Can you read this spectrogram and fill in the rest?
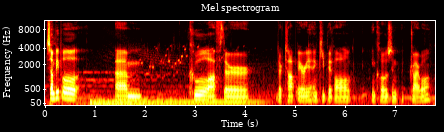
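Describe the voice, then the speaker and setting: Calm, low-key man streaming a game. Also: faint music behind. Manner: relaxed, unhurried, thinks aloud with restarts. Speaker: livestreamer. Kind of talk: casual gameplay commentary.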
